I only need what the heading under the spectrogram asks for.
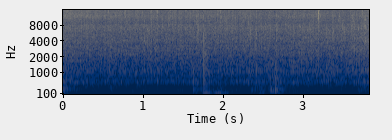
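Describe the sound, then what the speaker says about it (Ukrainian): Steady, close sizzling crackle of pork fat and onion frying in a pan, a continuous hiss with faint stirring sounds. "Сало шкварчить, смажиться, аромат просто фантастичний"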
